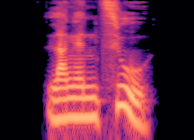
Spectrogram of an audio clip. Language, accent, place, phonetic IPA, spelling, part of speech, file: German, Germany, Berlin, [ˌlaŋən ˈt͡suː], langen zu, verb, De-langen zu.ogg
- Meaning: inflection of zulangen: 1. first/third-person plural present 2. first/third-person plural subjunctive I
